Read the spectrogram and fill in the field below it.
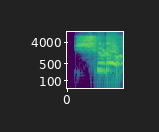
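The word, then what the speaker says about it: pseudo: ऐसे पी अलग तो नहीं, मैडम पी साइलेंट रखा जाता है, शूडो फोर्स।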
